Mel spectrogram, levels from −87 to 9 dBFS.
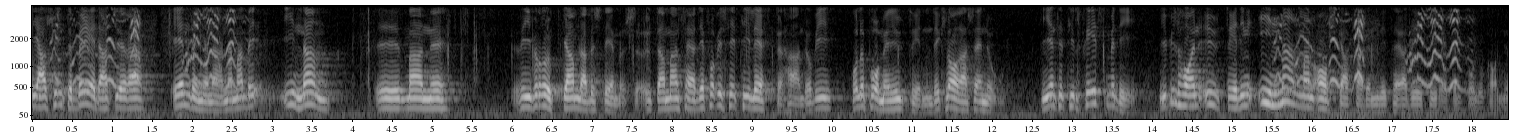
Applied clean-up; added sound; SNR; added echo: none; Dog; 9 dB; none.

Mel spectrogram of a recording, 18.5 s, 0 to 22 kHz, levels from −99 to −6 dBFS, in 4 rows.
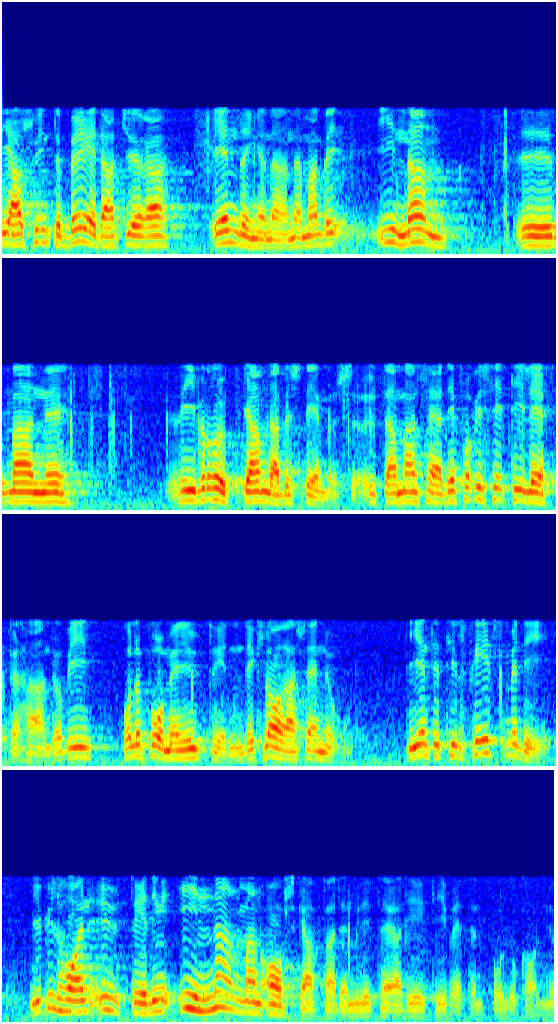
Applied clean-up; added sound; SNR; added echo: none; none; none; none.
